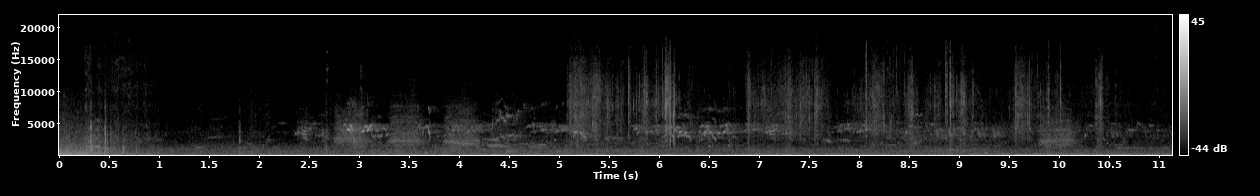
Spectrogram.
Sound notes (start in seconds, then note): 0.6 birds tweeting; 5.2 leaves rustling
